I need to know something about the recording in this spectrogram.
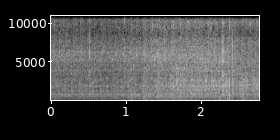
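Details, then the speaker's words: Honda Start 160 motorcycle idling in neutral before repair: fast, light metallic rattle ("tre tre tre") over the exhaust note, typical of a worn cam chain tensioner letting the chain slap. "a motoca ligada ó aquele TRE TRE TRE D dá uma olhadinha como é que era o barulho"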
